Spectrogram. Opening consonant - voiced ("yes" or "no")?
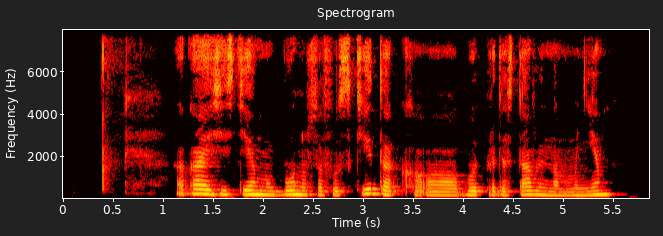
no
